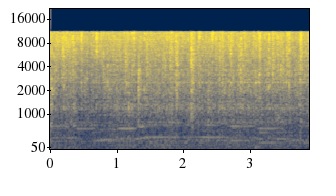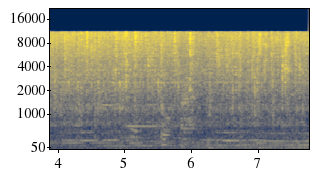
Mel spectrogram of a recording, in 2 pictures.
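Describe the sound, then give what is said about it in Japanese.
Steady, loud crackling sizzle as an egg is dropped into the middle of bacon in a frying pan heated until smoking, with small metallic clicks and ticks over the hiss. “で上がるぐらいフライパンを熱くしたところで卵をパンベーコンの真ん中あたりに落として”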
